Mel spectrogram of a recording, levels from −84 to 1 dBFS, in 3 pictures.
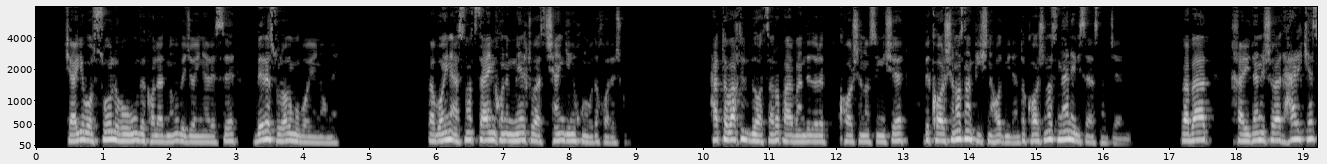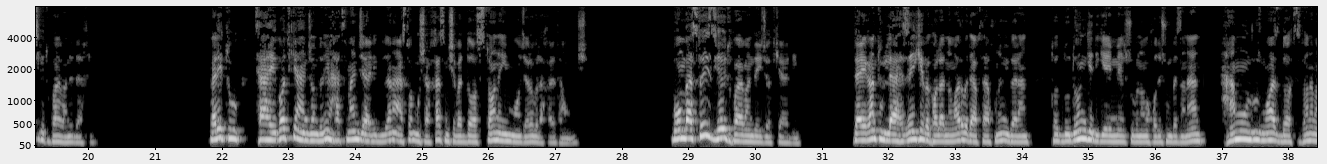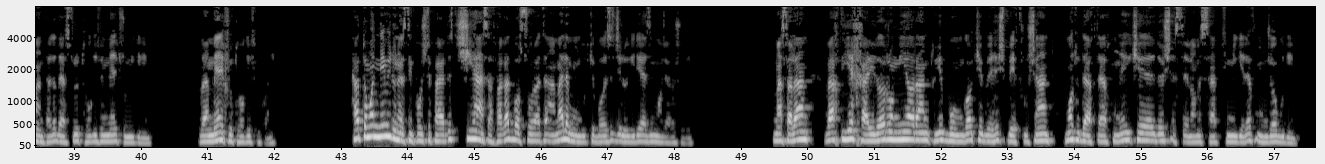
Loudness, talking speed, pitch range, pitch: -22 LUFS, 170 wpm, 120-155 Hz, 135 Hz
